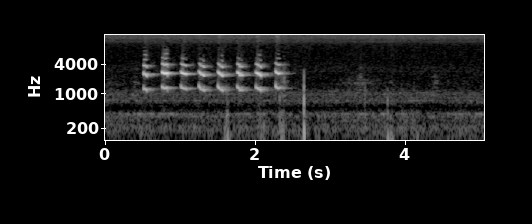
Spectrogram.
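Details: Mating call of a breeding cockatiel: a quick series of eight sharp, slurred-down notes at a steady rhythm, then quieter clicks and knocks with a continuous low hum behind.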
